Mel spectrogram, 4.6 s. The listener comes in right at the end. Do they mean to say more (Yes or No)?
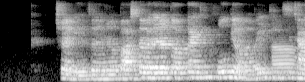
Yes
